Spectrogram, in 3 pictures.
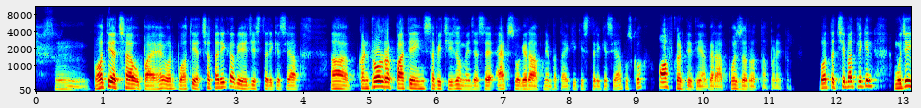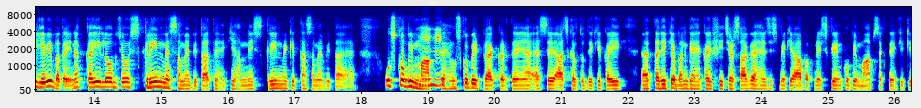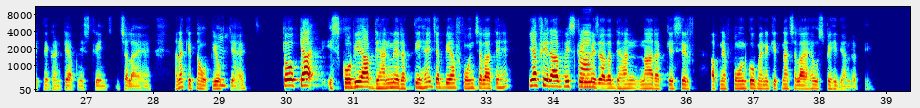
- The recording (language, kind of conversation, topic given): Hindi, podcast, आप मोबाइल फ़ोन और स्क्रीन पर बिताए जाने वाले समय को कैसे नियंत्रित करते हैं?
- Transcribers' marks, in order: in English: "कंट्रोल"; in English: "ऑफ़"; in English: "ट्रैक"; in English: "फ़ीचर्स"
